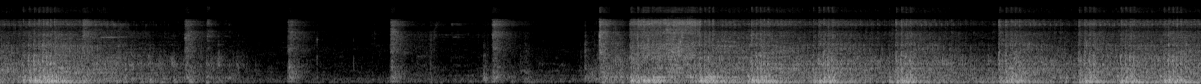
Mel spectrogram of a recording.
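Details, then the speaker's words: Hero Splendor Plus single-cylinder after head rebuild and O-ring replacement (had whistle and puffing air noise on throttle): starts cleanly, steady beat, sharp throttle blips with no knock or rattle; normal idle and revving. "हमने इसका head complete fitting कर दिया सारा कुछ complete कर दिया है अब बाइक को स्टार्ट करते हैं और झटके से रेस देते हैं"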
